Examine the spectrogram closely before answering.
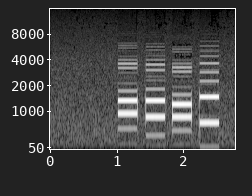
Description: DTMF, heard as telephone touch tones, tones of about 290 ms. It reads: 0873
